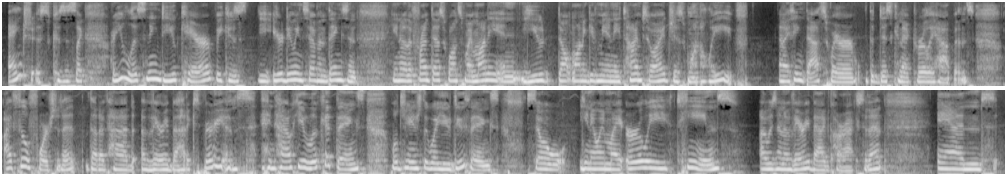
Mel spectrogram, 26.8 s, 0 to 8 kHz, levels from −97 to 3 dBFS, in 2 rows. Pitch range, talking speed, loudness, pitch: 180-225 Hz, 195 wpm, -14 LUFS, 205 Hz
